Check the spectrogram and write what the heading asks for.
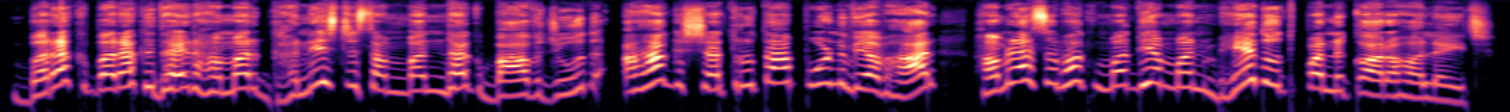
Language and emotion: Maithili, angry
